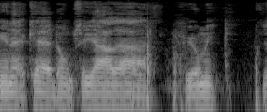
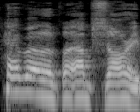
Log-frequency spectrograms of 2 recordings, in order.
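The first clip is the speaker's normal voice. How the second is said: loud laughing rant; 9 semitones higher, 8 dB louder than usual. Real, not acted. Ranting about friend's smell.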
